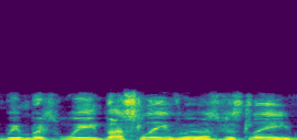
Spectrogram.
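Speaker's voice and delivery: put-on frantic, panicked, urgent voice, very high pitch. Recounting the other people as the group runs away, imitating panicked people. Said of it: "the other people are like panicked".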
